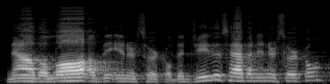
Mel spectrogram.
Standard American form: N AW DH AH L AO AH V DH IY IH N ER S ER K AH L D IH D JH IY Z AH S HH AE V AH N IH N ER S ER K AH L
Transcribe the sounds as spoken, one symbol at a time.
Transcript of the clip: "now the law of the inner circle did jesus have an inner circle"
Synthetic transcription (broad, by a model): N AW DH AH L AO AH V DH IY IH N ER S ER K L D IH D JH IY Z AH S HH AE V AH N IH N ER S ER K L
